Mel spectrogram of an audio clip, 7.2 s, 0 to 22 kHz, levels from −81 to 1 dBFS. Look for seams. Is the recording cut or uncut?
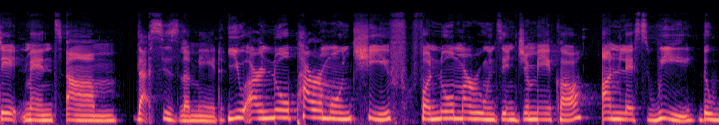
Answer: cut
